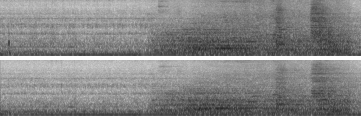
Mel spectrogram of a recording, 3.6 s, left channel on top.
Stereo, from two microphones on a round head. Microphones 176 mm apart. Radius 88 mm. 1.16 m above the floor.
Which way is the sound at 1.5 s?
60° left (ahead or behind).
